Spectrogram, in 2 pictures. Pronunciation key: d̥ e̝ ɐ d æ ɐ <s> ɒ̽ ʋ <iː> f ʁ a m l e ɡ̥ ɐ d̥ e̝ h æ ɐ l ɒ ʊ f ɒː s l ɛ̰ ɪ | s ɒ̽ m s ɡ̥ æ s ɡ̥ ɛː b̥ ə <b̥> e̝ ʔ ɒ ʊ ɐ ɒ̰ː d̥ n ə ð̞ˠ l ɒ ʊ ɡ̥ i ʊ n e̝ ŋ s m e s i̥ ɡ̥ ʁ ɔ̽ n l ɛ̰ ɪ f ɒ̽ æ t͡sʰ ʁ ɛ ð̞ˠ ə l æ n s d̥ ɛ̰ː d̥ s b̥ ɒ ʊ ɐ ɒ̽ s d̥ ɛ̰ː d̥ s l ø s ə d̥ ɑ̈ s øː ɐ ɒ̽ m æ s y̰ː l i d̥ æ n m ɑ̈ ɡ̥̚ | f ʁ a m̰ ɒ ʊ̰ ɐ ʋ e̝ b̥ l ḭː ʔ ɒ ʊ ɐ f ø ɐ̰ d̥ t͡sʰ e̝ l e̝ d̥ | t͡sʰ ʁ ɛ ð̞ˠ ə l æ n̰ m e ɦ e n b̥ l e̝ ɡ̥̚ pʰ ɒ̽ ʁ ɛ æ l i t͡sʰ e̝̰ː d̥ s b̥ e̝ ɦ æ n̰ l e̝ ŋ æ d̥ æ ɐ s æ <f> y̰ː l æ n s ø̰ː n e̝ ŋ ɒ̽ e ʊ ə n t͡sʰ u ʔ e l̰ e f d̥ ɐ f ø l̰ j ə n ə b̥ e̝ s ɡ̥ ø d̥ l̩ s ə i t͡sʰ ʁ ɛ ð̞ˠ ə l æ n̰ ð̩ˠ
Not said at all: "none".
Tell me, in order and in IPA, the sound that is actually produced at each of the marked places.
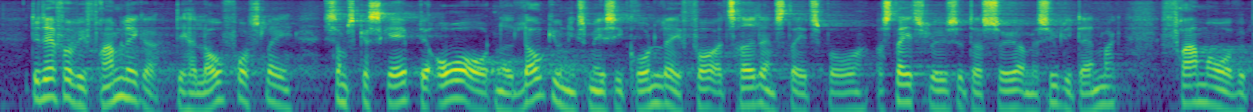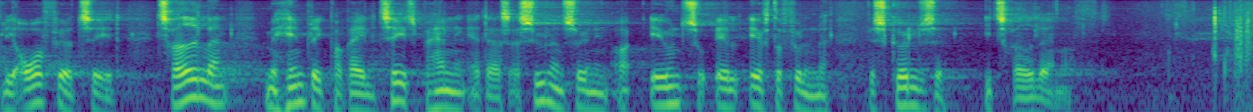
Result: f, i, d̥, s

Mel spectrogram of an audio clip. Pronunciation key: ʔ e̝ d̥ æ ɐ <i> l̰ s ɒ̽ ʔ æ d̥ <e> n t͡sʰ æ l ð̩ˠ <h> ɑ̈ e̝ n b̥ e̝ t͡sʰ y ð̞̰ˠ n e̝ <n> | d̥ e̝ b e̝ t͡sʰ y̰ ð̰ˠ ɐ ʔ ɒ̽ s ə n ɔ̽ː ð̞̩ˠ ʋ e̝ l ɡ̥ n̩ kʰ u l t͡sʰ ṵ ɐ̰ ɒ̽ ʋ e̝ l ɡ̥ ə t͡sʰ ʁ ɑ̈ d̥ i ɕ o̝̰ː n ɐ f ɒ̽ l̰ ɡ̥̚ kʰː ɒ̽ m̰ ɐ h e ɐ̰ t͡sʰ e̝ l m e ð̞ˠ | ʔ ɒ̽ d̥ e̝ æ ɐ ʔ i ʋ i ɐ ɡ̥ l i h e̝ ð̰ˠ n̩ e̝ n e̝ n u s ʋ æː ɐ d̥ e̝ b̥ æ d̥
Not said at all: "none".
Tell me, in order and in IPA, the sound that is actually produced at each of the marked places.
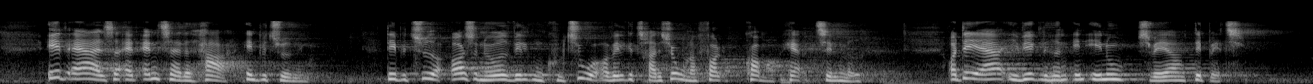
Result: æ, æ, h, ŋ

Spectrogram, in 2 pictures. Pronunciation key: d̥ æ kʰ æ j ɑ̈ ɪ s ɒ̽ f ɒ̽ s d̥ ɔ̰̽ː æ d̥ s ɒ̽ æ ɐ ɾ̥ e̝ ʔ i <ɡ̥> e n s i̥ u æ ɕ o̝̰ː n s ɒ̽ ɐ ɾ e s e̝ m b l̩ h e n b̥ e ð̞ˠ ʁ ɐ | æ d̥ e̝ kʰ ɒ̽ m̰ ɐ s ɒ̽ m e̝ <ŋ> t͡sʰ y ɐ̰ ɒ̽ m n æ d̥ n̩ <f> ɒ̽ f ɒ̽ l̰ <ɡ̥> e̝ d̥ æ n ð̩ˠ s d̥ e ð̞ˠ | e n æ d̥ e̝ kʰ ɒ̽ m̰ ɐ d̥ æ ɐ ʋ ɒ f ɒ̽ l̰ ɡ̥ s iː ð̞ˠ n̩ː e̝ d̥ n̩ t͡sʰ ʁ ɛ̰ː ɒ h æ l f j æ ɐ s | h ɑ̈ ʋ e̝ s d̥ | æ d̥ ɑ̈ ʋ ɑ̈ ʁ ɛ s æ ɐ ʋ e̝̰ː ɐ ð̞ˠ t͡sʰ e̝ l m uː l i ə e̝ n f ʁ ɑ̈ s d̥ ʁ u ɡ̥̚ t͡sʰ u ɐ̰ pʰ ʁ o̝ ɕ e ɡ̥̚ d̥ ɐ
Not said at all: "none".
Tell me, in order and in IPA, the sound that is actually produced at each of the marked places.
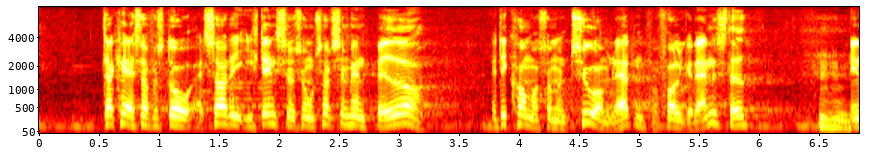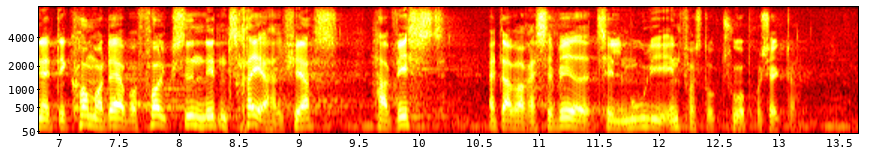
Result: d̥, n, f, ɡ̥

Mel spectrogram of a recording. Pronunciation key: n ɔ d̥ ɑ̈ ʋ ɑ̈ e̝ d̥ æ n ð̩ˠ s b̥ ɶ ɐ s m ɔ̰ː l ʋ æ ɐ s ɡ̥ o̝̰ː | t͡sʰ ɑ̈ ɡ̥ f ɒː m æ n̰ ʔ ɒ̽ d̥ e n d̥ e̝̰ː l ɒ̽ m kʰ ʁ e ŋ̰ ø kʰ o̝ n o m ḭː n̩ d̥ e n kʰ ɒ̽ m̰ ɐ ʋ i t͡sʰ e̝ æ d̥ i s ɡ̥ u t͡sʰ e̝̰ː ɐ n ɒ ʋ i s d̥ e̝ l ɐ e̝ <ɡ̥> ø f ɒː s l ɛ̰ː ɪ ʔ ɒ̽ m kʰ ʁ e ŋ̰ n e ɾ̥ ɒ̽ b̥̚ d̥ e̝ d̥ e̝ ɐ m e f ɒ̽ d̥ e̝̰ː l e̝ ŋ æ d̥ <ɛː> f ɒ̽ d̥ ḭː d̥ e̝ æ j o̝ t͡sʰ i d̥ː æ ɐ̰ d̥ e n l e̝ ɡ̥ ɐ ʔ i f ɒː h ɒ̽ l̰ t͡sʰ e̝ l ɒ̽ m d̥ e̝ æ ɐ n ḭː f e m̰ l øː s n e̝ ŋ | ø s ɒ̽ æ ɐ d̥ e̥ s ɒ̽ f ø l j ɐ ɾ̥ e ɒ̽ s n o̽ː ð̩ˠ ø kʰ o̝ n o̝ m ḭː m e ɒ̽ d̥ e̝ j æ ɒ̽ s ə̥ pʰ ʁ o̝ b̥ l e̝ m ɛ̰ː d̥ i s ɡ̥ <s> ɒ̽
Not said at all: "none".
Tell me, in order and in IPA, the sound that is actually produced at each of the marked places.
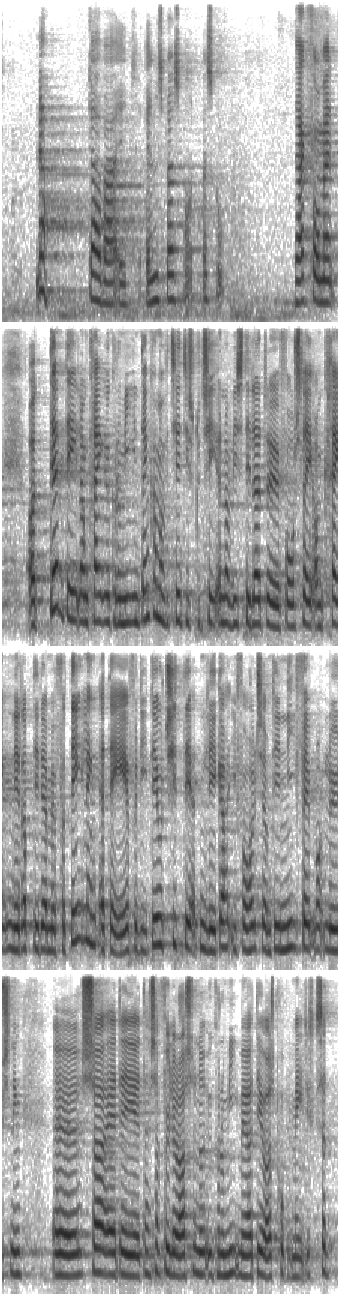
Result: d̥, ɛː, s

